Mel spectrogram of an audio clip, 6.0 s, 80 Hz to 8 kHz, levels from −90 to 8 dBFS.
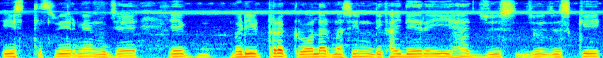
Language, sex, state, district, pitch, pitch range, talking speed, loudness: Hindi, male, Rajasthan, Bikaner, 145 Hz, 135-150 Hz, 150 wpm, -18 LUFS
